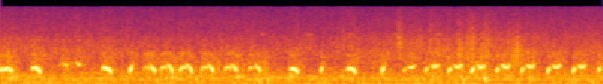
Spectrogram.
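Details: Lineated barbet calling: rapid runs of short, hooked, hollow notes at a mid-low pitch, delivered in quick overlapping series with brief gaps, against a quiet background.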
